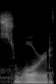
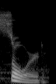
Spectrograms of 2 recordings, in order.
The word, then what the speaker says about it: sword: I said sward for some reason just now, which I think is the opposite of what I'm supposed to be doing in this situation. It's It's sword. There's There's a silent W.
